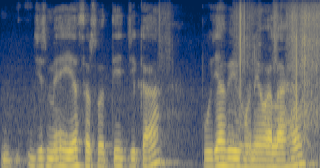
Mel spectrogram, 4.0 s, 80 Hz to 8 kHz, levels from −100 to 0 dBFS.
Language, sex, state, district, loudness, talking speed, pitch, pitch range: Hindi, male, Jharkhand, Palamu, -20 LUFS, 150 wpm, 130 Hz, 125-140 Hz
